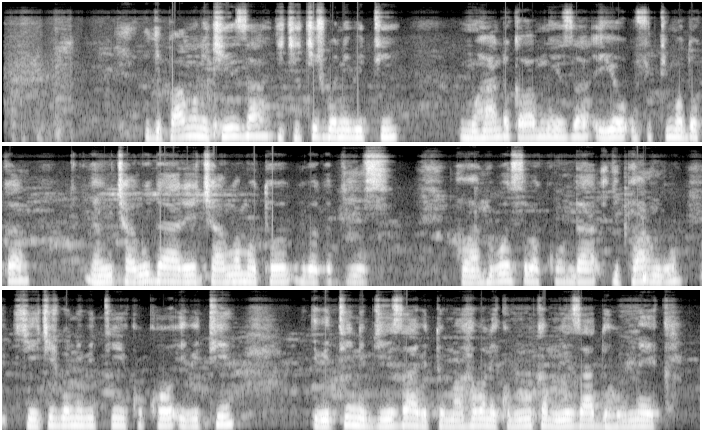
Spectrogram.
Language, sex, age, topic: Kinyarwanda, male, 36-49, government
